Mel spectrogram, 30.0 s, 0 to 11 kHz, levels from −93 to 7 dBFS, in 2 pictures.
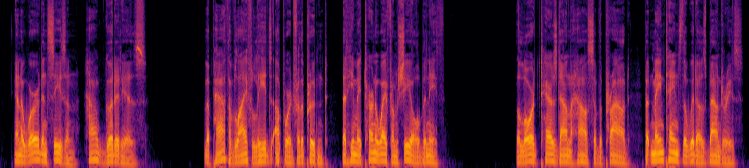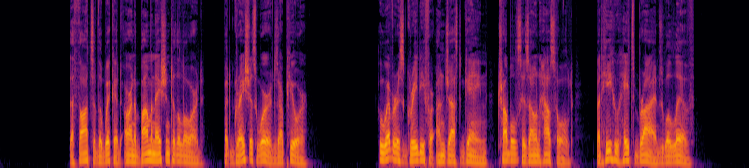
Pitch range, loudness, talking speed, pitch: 75-100 Hz, -19 LUFS, 145 wpm, 90 Hz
